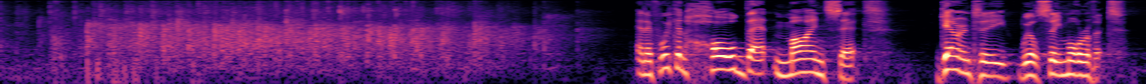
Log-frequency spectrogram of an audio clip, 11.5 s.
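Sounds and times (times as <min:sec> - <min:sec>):
crowd applause: 0:00.0 - 0:05.8
speech: 0:06.4 - 0:11.3.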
